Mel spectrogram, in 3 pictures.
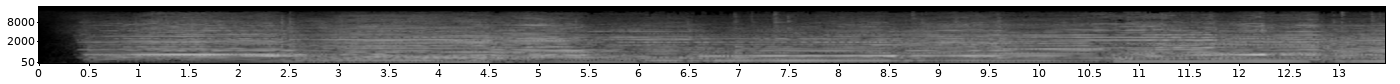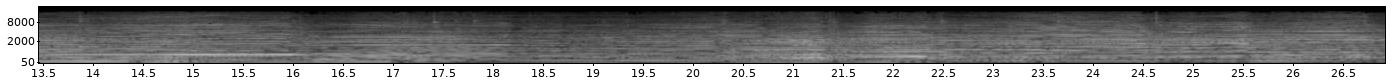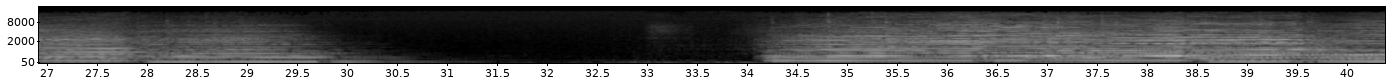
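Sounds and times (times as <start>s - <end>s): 
instrumental sonata in A minor: 0.0s - 32.3s, 33.0s - 40.3s.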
